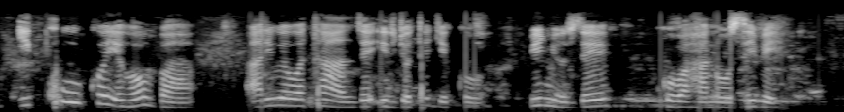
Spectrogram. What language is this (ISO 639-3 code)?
kin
